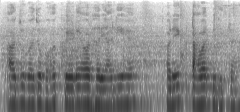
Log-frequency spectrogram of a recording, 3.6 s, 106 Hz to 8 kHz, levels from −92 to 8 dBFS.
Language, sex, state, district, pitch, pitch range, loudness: Hindi, male, Gujarat, Valsad, 140 Hz, 135-145 Hz, -19 LUFS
